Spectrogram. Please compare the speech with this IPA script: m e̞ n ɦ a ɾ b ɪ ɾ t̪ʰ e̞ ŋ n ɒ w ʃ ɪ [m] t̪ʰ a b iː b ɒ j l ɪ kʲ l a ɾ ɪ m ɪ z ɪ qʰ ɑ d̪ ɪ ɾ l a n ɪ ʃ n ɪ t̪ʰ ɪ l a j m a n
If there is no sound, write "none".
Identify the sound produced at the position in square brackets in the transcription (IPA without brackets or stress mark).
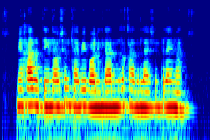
m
